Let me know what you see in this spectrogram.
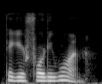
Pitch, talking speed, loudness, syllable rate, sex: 165 Hz, 175 wpm, -16 LUFS, 5.6 syllables/s, female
